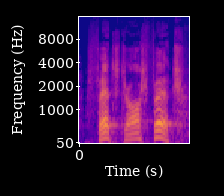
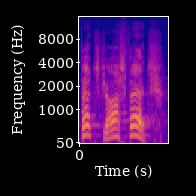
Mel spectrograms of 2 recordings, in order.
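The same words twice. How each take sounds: First: It is said in a gruff voice. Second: It is said in a plain voice.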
